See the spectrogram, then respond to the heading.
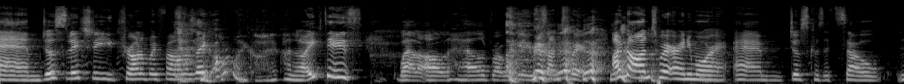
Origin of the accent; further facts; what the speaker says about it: Dublin, Leinster, Ireland; But basically … I'm 22. I'm from Temple Oak in Dublin.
